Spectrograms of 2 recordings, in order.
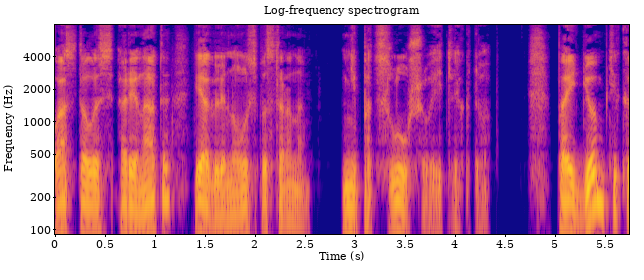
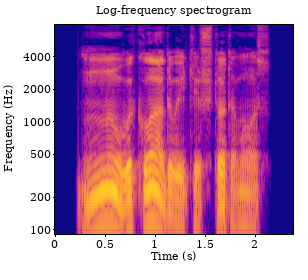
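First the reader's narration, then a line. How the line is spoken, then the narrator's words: Irritated grumble. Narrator (Russian): раздраженно буркнул Барбос, недовольный Ренатиной любознательностью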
